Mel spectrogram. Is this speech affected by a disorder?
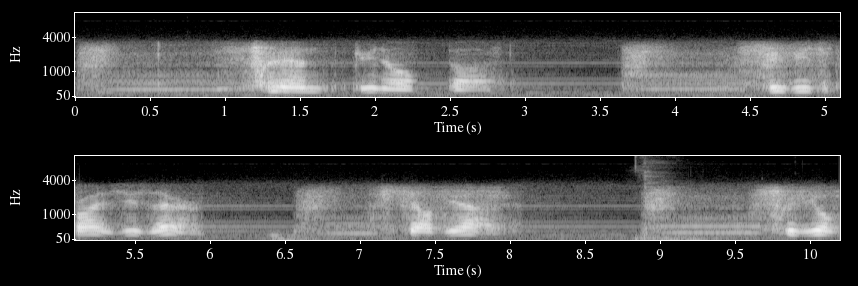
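Yes: ALS; first symptom twitches in chest, specialist took six to eight months to diagnose, almost six years since diagnosis; speech getting worse.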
